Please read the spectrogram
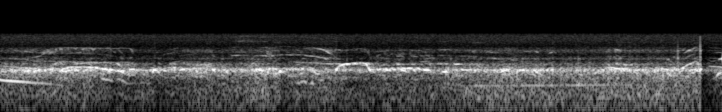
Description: A droning sound occurs, water is splashing, and a crowd of people are whooping, talking and laughing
